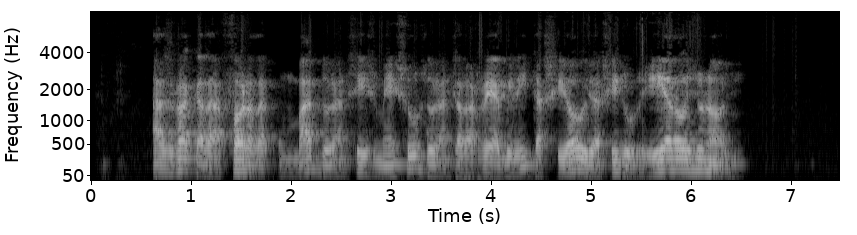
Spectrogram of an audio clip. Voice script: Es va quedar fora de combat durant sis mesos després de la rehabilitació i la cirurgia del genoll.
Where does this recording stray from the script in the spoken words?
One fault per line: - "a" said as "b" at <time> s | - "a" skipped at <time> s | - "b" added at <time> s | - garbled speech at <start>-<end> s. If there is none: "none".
- "després" said as "durant" at 3.4 s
